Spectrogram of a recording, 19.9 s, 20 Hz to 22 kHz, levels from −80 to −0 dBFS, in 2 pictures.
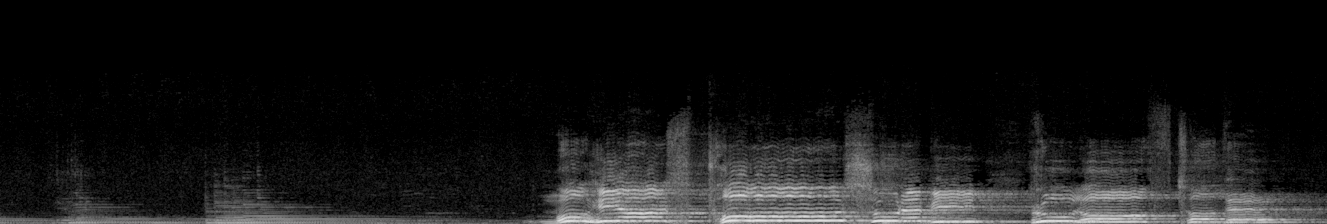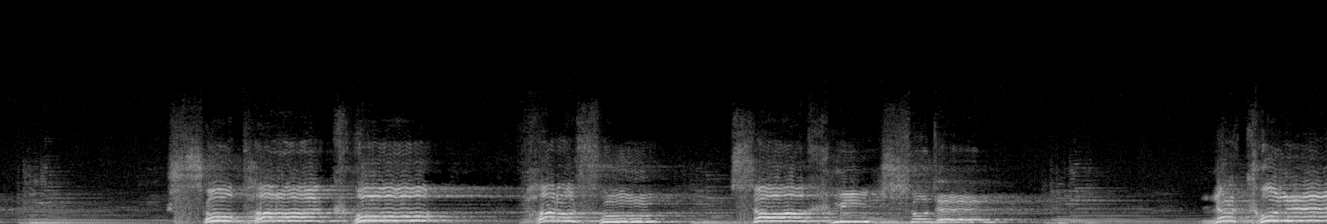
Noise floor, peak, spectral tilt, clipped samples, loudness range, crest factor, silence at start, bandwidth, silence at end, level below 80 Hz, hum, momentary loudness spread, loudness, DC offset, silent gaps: -49 dBFS; -4 dBFS; -4 dB/octave; under 0.1%; 9 LU; 16 dB; 0 s; 11 kHz; 0 s; -58 dBFS; none; 22 LU; -17 LUFS; under 0.1%; none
